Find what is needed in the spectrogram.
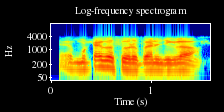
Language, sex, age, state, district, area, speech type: Tamil, male, 60+, Tamil Nadu, Thanjavur, rural, conversation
